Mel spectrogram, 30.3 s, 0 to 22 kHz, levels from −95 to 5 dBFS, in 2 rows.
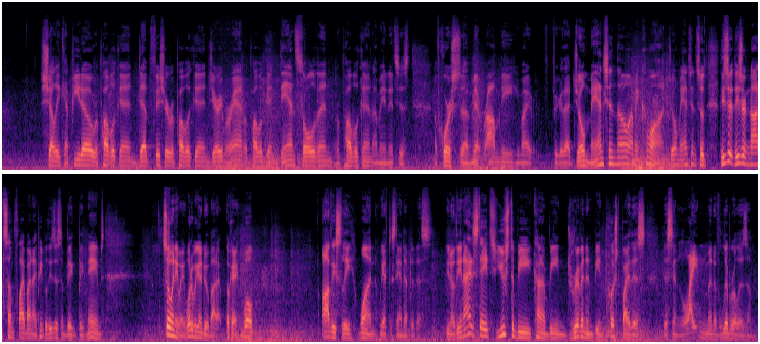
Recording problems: wind noise on the microphone; occasional gusts; 20 dB below the speech

